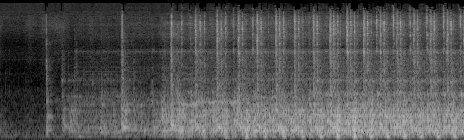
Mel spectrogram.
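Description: Domestic sewing machine stitching free motion quilting through a quilt sandwich on half-square-triangle blocks, starting with a few isolated clicks, then settling into a steady, fast, close rhythmic run of needle strokes that grows louder.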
